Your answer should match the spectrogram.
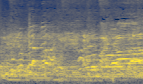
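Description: Overlapping chatter of a group of young people talking at once.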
